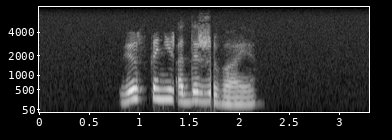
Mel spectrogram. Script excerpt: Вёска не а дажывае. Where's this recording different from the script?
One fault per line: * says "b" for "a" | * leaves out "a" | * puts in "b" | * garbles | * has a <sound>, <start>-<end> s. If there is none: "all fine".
* has a dropout, 1.7-1.7 s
